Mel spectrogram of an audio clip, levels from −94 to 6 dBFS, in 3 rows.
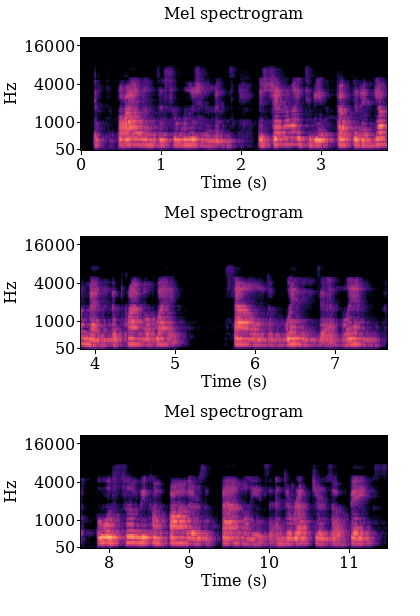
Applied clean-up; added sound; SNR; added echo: neural mask model DeepFilterNet 3.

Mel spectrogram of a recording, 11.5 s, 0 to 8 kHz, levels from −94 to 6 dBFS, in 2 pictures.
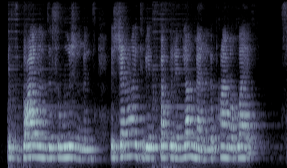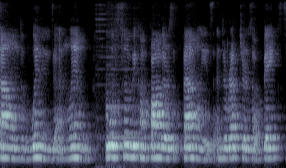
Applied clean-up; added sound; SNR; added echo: neural separator model SepFormer DNS4.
